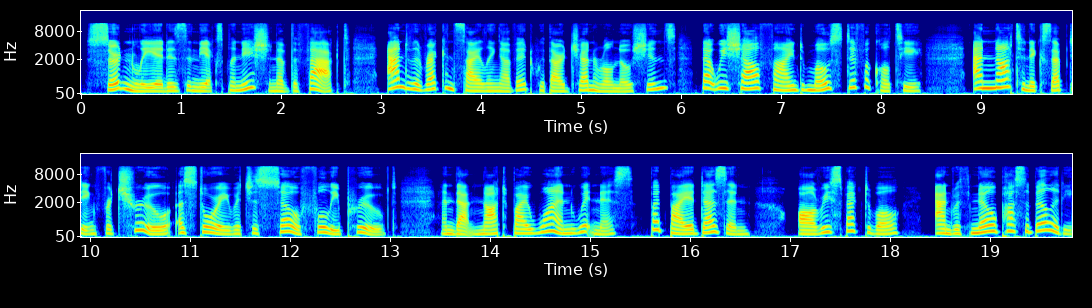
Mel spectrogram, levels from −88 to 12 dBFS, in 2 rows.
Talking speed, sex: 175 wpm, female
